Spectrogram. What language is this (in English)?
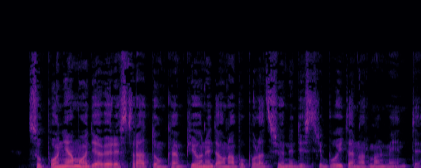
Italian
